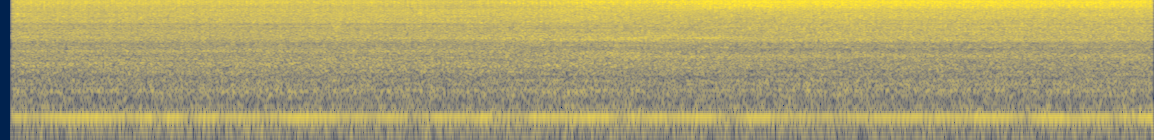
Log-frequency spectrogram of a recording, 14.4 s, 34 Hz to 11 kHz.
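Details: 2004 Ford Explorer petrol engine at rough idle, worn spark plug wires, possibly a bad alternator or voltage regulator: low steady drone with occasional dips and stumbles; cause not confirmed, still ran poorly after wires were replaced.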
